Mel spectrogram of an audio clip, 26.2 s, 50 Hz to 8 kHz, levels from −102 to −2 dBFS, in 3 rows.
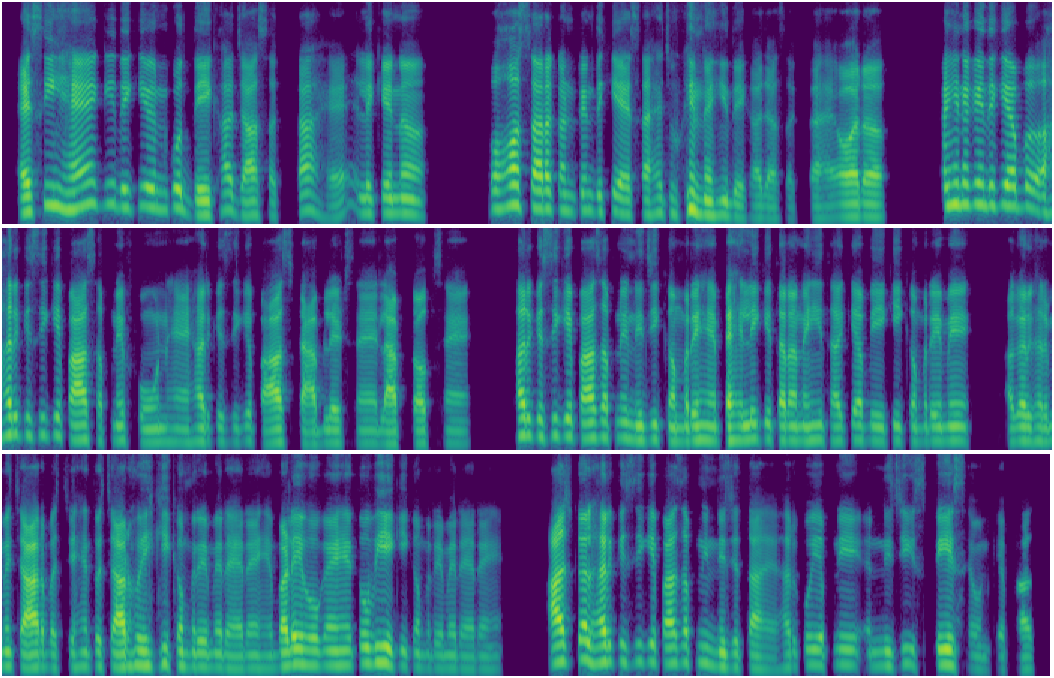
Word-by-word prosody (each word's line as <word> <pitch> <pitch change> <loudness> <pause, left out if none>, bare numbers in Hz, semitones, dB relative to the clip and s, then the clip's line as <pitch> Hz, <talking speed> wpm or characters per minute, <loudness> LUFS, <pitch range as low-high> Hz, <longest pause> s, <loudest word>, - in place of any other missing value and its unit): ऐसी 165 +9 +4
है 205 +5 +4
कि 240 +1 -10
देखिए 210 0 0
उनको 200 +1 0
देखा 140 +1 0
जा 135 +1 +3
सकता 175 +6 -6
है, 115 -8 -12
लेकिन 150 0 -1 0.8
बहुत 220 +4 +5
सारा 195 -2 +6
कंटेंट 180 -1 -6
देखिए 165 -1 -1
ऐसा 140 0 -3
है 150 +2 -9
जो 150 - -14
कि 190 - +6
नहीं 135 -4 0
देखा 115 -3 -9
जा 105 -1 -9
सकता 105 +1 -14
है 110 +1 -12
और 120 +1 +3 0.7
कहीं 225 +2 +4
न 240 - +4
कहीं 240 0 +2
देखिए 230 0 +3
अब 220 0 +2 0.2
हर 195 +3 +3
किसी 190 0 -11
के 190 +1 -4
पास 150 -3 +4
अपने 140 +1 -7
फ़ोन 125 0 -9
हैं, 125 -1 -8
हर 130 - 0
किसी 130 -1 -15
के 140 +2 -10
पास 125 0 +1
टैबलेट्स 120 +2 -3
हैं, 115 0 -6
लैपटॉप्स 115 +1 -1
हैं, 115 -1 -9 0.4
हर 185 0 +6
किसी 180 +1 -6
के 180 0 0
पास 160 -1 +4
अपने 165 0 -3
निजी 145 0 -3
कमरे 135 -1 -1
हैं। 140 -1 -1
पहले 140 +2 +3
की 155 - -6
तरह 140 -1 +1
नहीं 140 +2 -3
था 135 - -1
कि 145 +3 -7
अब 140 -1 -2
एक 135 -2 -4
ही 140 - -4
कमरे 135 0 -5
में 140 0 -2 0.3
अगर 135 +1 0
घर 135 0 -6
में 145 +2 -3
4 130 -1 +6
बच्चे 130 +1 -10
हैं, 140 +1 -9
तो 140 - -6
चारों 140 +2 +5
एक 145 -1 0
ही 165 - -1
कमरे 135 -2 -3
में 130 0 -6
रह 120 -2 -4
रहे 125 0 -7
हैं 120 0 -12
बड़े 145 +3 +6
हो 150 -1 0
गए 150 0 0
हैं, 150 0 -2
तो 170 +3 -2
भी 175 +1 +5
एक 155 - +2
ही 145 - -7
कमरे 125 -2 -12
में 125 0 -9
रह 120 -1 -11
रहे 120 0 -13
हैं। 115 0 -20 0.4
आजकल 180 +3 +8
हर 175 +2 +7
किसी 185 0 -10
के 185 - -2
पास 165 +1 +4
अपनी 175 -1 -5
निजता 135 -4 -3
है, 115 -1 -11
हर 130 +1 -8
कोई 155 +3 -6
अपनी 155 0 -5
अ, - - -17
निजी 145 +3 -8
स्पेस 155 0 +1
है 120 - -13
उनके 115 -2 -16
पास। 115 0 -8
145 Hz, 245 wpm, -26 LUFS, 130-175 Hz, 0.8 s, आजकल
